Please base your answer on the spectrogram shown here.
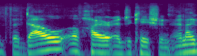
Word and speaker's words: Tao: perfectly into english so the older way that it was written was with t and the newer way that it's written is with a d and it's pronounced dao and it's something kind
